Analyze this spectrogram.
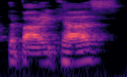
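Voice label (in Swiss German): "berrikaas", Alsatian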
